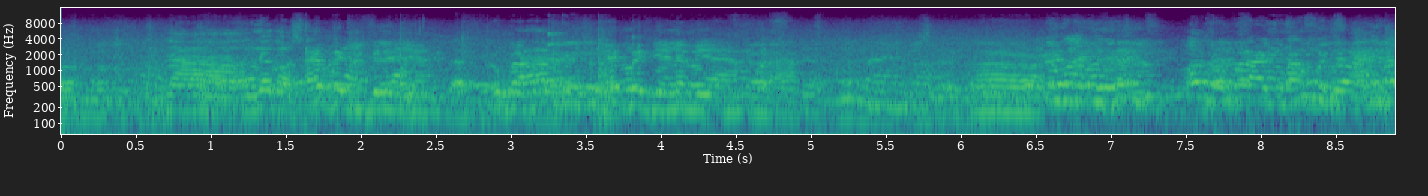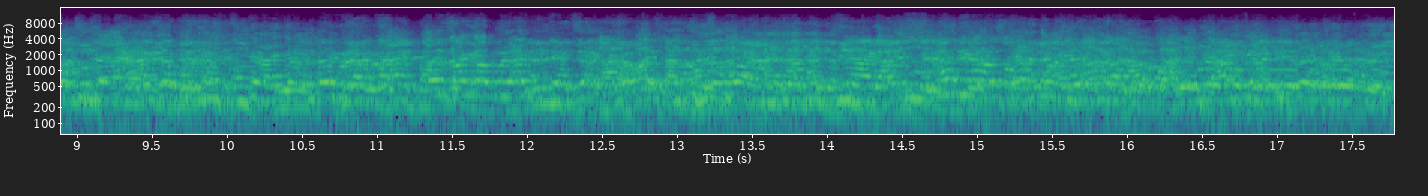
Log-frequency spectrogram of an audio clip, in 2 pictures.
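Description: Several men talk and murmur nearby.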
